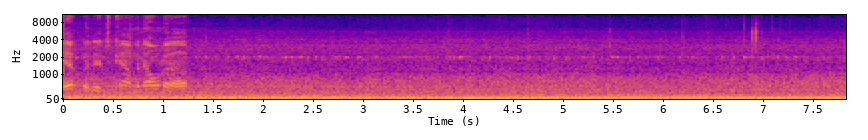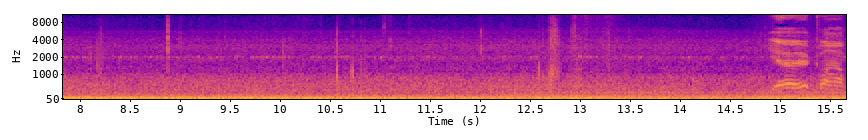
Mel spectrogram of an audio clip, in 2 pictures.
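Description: A truck on Nitto Terra Grappler G3 tires climbs a snowy hill in two-wheel drive through 8-inch snow, its engine a loud, steady rumbling drone close by, with a voice talking over it briefly at the start and end.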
